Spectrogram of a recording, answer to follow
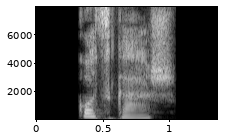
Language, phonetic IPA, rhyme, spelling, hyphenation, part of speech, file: Hungarian, [ˈkot͡skaːʃ], -aːʃ, kockás, koc‧kás, adjective / noun, Hu-kockás.ogg
- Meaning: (adjective) checkered, squared (of clothes or other objects, e.g. tablecloth)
